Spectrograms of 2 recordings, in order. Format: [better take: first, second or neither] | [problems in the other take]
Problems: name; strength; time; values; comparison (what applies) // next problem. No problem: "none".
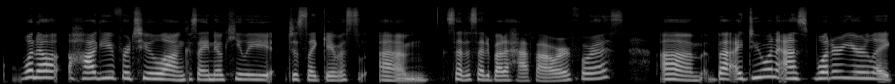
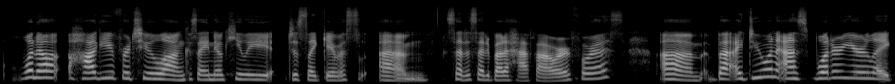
first | thin; very slightly; fading below 850 Hz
